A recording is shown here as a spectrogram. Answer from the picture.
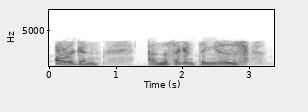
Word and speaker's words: Oregon: Okay, first thing, it's pronounced Oregon.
